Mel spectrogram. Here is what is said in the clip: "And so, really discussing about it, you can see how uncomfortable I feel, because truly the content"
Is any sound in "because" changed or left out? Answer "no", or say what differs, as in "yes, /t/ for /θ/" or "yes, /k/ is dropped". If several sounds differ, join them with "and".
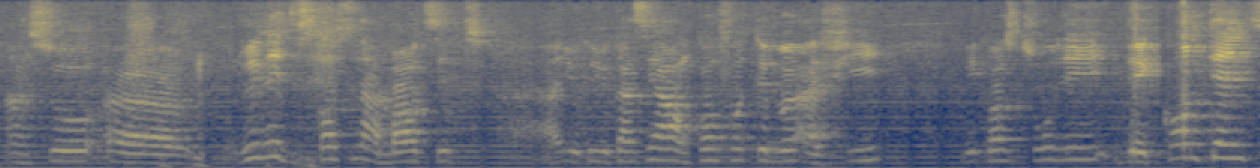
yes, /s/ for /z/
